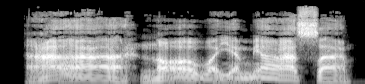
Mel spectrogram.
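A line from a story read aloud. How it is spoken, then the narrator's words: Hoarse croak. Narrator (Russian): хрипло прокаркал он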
